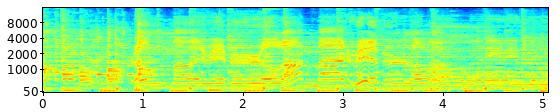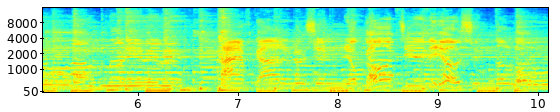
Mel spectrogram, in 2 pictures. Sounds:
Music

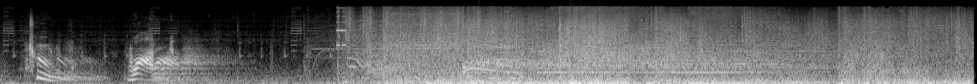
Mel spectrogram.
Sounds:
Speech

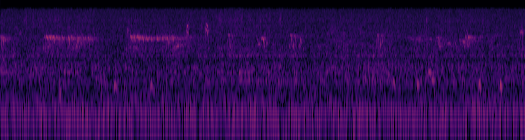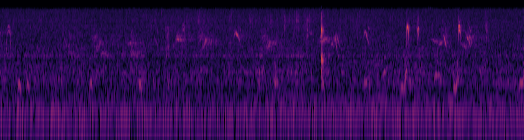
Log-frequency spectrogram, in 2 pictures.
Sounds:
Bird

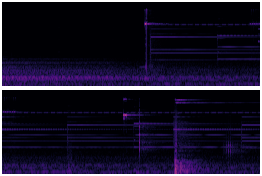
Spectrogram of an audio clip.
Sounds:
Bass drum, Music, Drum, Percussion, Musical instrument

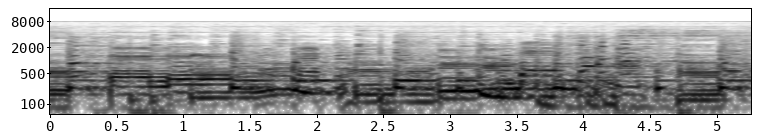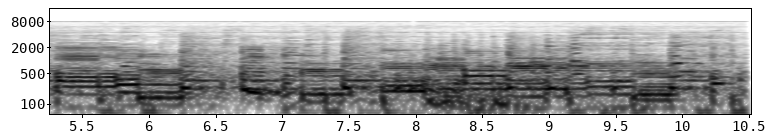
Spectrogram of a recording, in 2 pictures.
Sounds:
Jazz, Music

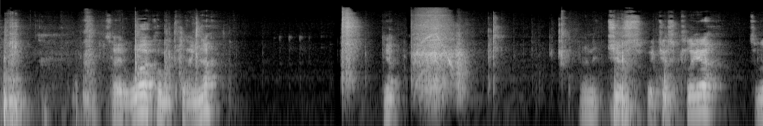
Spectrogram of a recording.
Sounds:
Speech, Power tool

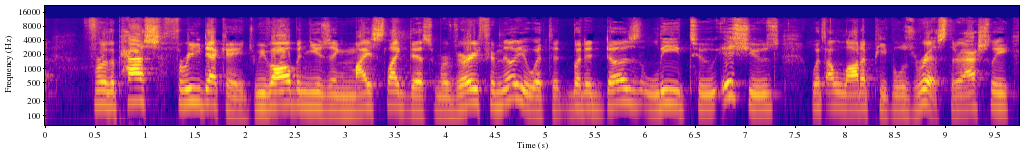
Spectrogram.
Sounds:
Speech

